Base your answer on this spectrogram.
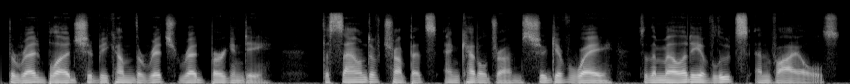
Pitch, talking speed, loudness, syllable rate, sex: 95 Hz, 175 wpm, -20 LUFS, 4.7 syllables/s, male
